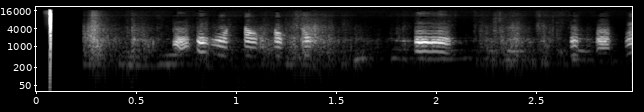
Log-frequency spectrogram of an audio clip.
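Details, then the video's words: A playful pet kakariki, chirping and biting, chatters in quick bursts of nasal, harmonic chirps and clucky notes, several a second with brief pauses, after a single sharp click at the start. "Kakariki chirping"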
